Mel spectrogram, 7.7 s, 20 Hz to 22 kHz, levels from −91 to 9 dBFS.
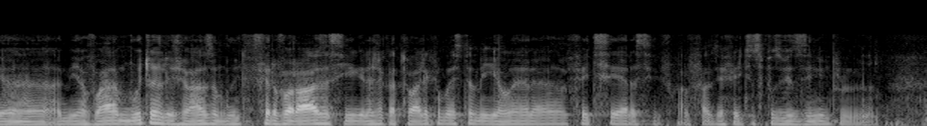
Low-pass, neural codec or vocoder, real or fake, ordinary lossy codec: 7.2 kHz; codec, 16 kHz, 4 kbps, FunCodec, trained on Chinese and English, 50 frames a second; fake; none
